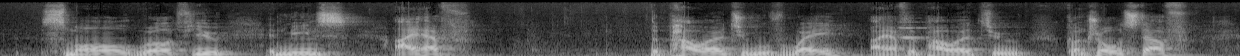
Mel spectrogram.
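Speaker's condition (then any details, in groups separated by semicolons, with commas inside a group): No condition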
